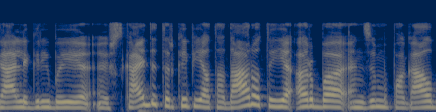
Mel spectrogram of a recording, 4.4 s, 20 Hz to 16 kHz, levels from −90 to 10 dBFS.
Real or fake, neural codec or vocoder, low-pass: real; none; 7.2 kHz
